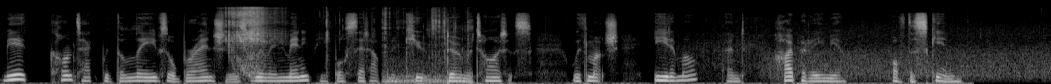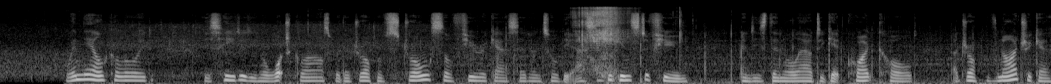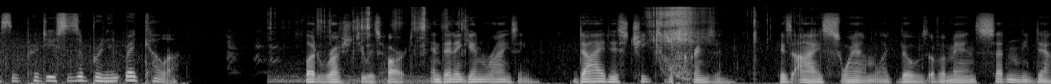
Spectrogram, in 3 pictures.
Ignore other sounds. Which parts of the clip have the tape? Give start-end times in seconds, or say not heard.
2.1-3.3, 16.2-17.4, 27.4-29.2.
